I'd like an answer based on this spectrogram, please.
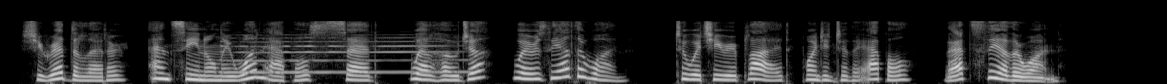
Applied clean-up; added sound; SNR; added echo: none; Wind instrument, woodwind instrument; 13 dB; none.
